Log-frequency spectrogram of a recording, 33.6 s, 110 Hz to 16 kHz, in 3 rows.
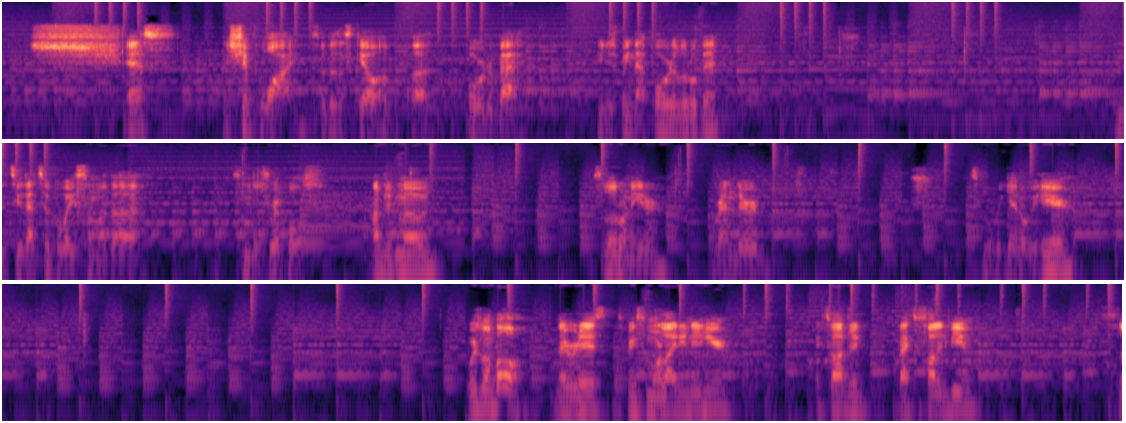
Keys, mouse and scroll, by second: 8.4 middle click, 9.3 scroll down 1, 9.6 middle click, 12.0 middle click, 13.6 click, 15.8-16.4 scroll down 3, 17.9 click, 19.1 scroll down 2, 20.6-21.3 scroll down 1, 21.3 scroll down 2, 22.0-22.7 scroll down 3, 22.7 KP_1, 24.2-25.2 scroll down 1, 29.7 click, 32.9-33.6 scroll down 3.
